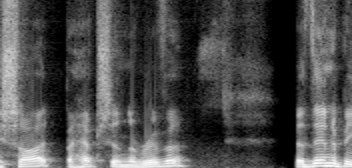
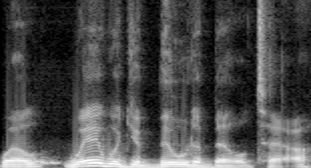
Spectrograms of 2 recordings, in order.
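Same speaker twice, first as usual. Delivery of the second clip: normal talking voice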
